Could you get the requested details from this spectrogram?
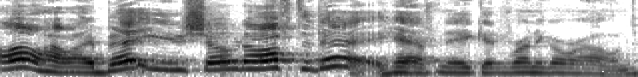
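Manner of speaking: put-on deep, low voice dripping with sarcasm. Speaker imagining McCall's remark during a lesson, McCall's line in mock sarcasm. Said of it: "dripping with sarcasm".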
